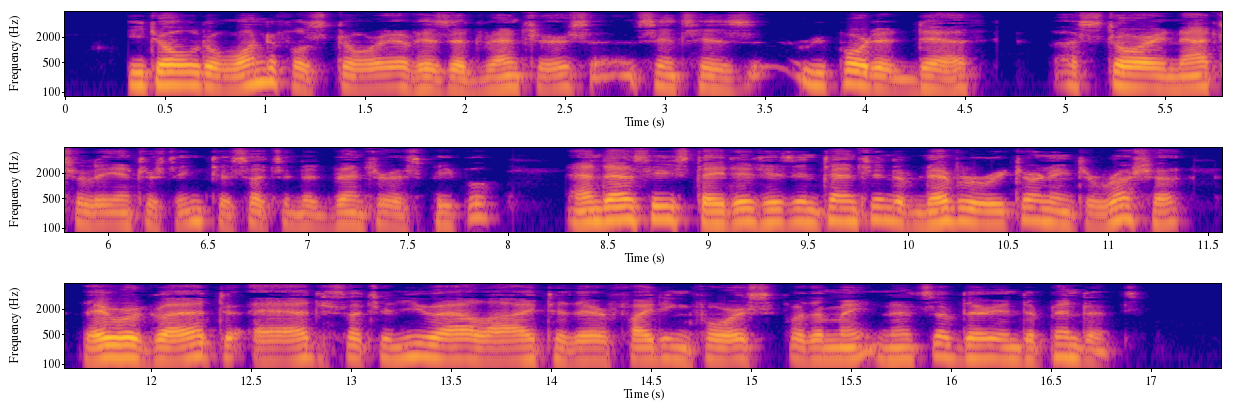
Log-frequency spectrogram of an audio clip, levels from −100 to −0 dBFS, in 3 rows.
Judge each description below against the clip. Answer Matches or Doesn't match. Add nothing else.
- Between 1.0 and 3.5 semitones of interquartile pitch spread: Matches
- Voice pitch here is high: Doesn't match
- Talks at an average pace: Matches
